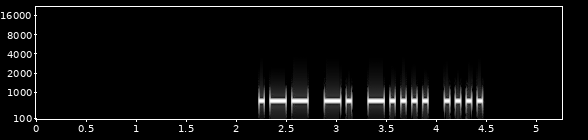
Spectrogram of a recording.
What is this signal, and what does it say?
Morse code, heard as a keyed tone, about 22 wpm, 700 Hz. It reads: WN6H
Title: USA Call Signs - 4 Characters - Repeated 3x - 22wpm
